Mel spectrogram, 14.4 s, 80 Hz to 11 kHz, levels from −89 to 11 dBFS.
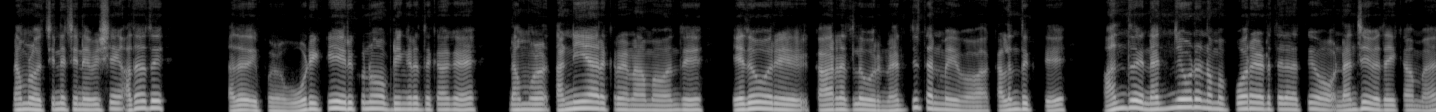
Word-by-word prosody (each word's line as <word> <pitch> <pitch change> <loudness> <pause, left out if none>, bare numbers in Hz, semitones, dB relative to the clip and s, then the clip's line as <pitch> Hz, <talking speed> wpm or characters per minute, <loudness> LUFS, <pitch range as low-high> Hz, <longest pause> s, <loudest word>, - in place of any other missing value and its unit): நம்ம 160 0 +2
சின்ன, 165 +1 0
சின்ன 160 -1 +1
விஷயம், 180 +2 -3
அதாவது 205 +3 +2 0.8
அதாவது 145 +2 +2
இப்ப 125 0 -9 0.3
ஓடிகிட்டே 175 +5 +2
இருக்கணும் 185 +1 +1
அப்பிடிங்கிறதுக்காக 165 -1 -1 0.6
நம்ம 160 +1 +1
தனியா 190 +6 +4
இருக்கிற 165 -2 -1 0.2
நாம 145 0 -2
வந்து 150 +1 -1 0.5
ஏதோ 170 +3 +4
ஒரு 170 -2 +3 0.4
காரணத்தில 155 +1 0
ஒரு 140 - 0
நச்சுத் 145 +11 -3
தன்மை 165 -4 0 0.5
கலந்துக்கிட்டு, 150 -1 -2 0.6
அந்த 205 +5 +3
நஞ்சோட 215 +7 +3
நம்ம 180 -2 0 0.2
போற 180 +1 +3
இடத்துல 170 -1 -2
எல்லாத்தையும் 160 0 -2
நஞ்சு 160 +6 0
விதைக்காம, 145 -2 -3
165 Hz, 125 wpm, -22 LUFS, 150-180 Hz, 0.8 s, தனியா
